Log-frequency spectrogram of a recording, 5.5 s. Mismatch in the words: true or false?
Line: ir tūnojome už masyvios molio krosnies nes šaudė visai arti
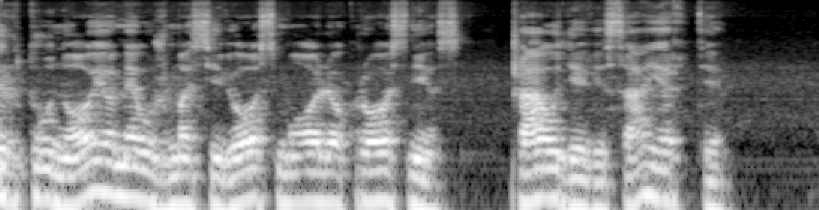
true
